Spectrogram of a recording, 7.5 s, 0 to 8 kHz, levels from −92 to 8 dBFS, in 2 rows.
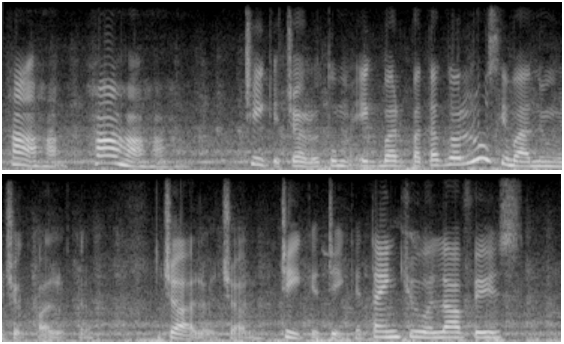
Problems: constant background noise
